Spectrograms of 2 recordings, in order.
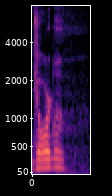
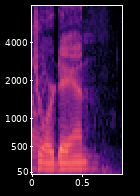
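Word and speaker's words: Jourdan: Is it pronounced Jordan? – Yes. – It's a little strange. – Not spelling. – Jordan. – Well, there's a U in there.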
